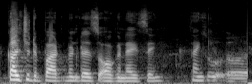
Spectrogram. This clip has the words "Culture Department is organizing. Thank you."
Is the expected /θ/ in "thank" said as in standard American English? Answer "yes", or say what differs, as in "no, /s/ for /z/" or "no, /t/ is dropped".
no, /t/ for /θ/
